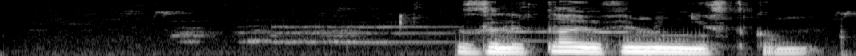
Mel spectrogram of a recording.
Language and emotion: Russian, neutral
